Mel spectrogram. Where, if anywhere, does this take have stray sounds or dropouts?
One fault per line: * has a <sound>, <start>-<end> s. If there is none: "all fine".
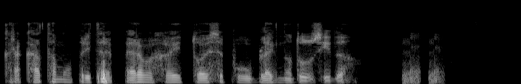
* has a laugh, 4.0-4.5 s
